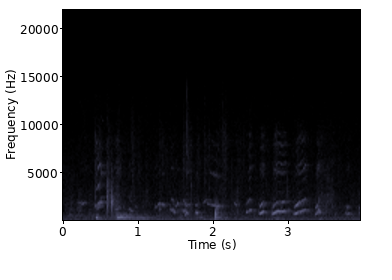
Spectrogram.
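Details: Border Collie puppies about one month old, filmed as the litter grows from birth to two months. Thin, high whimpering squeaks rise and fall in quick succession, with a few lower harmonic yelps near the start and faint background noise.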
